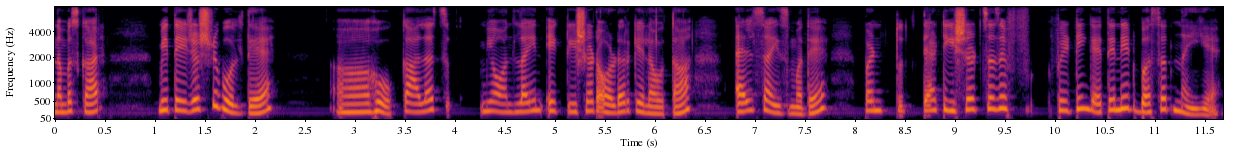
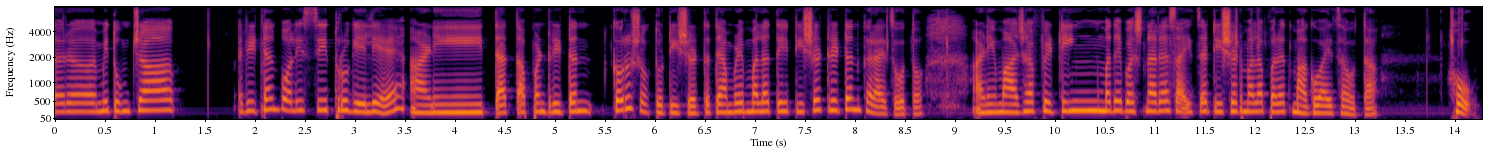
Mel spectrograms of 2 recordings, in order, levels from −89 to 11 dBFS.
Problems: constant background noise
